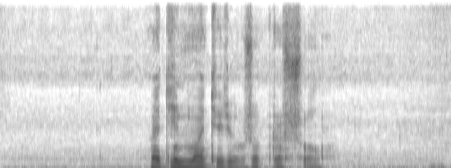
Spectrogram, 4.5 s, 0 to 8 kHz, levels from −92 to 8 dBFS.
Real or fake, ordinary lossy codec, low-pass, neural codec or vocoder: fake; none; none; codec, 16 kHz, 16 kbps, FreqCodec, smaller model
